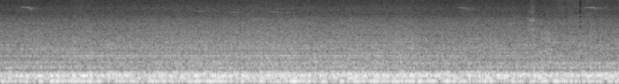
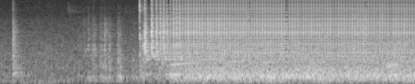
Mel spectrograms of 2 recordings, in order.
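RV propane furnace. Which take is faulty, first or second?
second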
